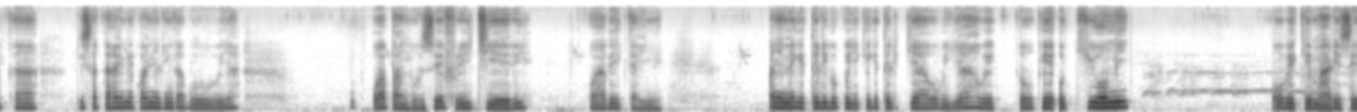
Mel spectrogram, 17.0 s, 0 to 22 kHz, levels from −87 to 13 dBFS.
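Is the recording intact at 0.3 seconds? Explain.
No. At 0.3 s the speech has generation loss, present throughout: swirly, hollow, smeared attacks and nothing above 16.6 kHz, worse than a single Vorbis pass near 64 kbit/s would give, likely from several re-encodes.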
